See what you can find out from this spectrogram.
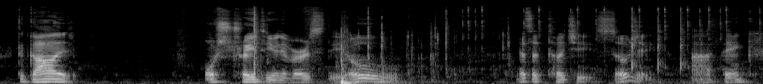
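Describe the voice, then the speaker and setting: A man speaks very slowly with a non-native accent. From Serbia. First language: Serbian. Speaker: gaming livestreamer. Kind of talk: casual livestream chat. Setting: live stream. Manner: casual, slangy.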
